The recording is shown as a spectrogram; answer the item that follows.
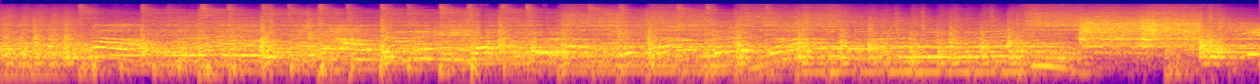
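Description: Live band playing: drum kit, electric guitar and a man singing into a microphone, with a steady beat.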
